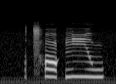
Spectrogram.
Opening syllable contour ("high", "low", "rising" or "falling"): high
